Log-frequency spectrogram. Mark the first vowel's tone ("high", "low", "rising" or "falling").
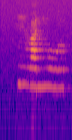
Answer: high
